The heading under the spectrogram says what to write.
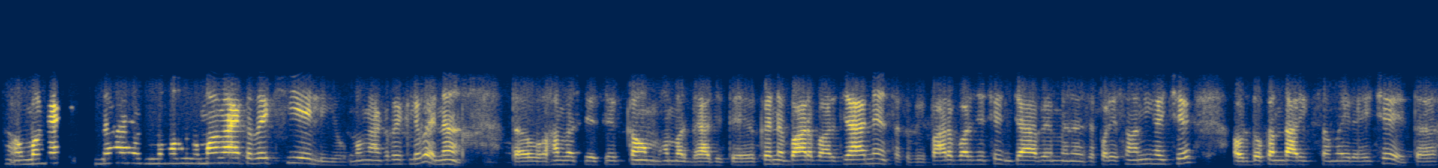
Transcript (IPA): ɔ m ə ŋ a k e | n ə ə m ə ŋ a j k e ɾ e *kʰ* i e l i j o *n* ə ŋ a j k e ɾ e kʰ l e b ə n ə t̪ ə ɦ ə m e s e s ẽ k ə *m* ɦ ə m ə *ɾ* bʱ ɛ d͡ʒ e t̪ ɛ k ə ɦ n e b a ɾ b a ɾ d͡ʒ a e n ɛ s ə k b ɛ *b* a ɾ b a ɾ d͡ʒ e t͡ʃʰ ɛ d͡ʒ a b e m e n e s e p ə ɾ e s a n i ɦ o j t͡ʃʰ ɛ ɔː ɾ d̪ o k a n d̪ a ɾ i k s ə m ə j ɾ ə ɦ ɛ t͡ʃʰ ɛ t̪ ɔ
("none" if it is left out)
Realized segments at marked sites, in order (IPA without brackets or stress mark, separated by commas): kʰ, m, m, ɾ, b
